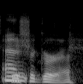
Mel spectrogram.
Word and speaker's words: Ishiguro: It's Ishiguro. – Thank you. – Yes. Oh, yes. Ishiguro, Katsuo.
